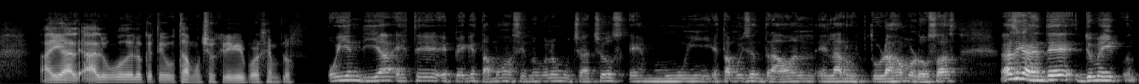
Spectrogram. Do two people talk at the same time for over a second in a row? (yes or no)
no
